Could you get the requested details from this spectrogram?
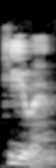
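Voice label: "kiwen", Toki Pona; linku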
